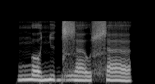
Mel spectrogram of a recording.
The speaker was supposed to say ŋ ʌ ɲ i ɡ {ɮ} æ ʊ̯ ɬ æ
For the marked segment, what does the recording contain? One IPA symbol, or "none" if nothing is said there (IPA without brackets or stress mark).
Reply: ɮ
